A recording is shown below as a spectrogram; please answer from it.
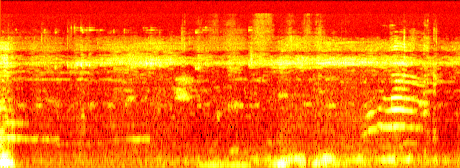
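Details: Hungry domestic cat at feeding time gives one short, rising then falling harmonic meow near the end, over low rumbling background noise and a steady high insect-like whine.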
